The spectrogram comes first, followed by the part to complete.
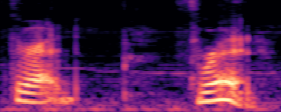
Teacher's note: we have the th making the voiceless sound with air plus the r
